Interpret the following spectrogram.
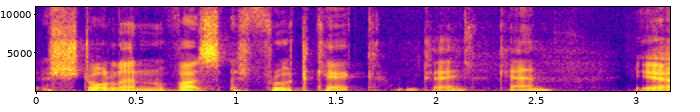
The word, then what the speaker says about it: Stollen: It might be pronounced stolen. I don't know if that helps you at all. It's Stollen.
